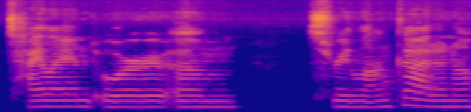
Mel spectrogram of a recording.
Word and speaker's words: Sri Lanka: but um probably Asia like Thailand or um Sri Lanka I don't know how you pronounce that in English that's correct Sri Lanka yeah so um that might be my um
